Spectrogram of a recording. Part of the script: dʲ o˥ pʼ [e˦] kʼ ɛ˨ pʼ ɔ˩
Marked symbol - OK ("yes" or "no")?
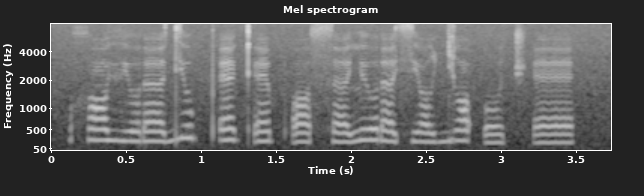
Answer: no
